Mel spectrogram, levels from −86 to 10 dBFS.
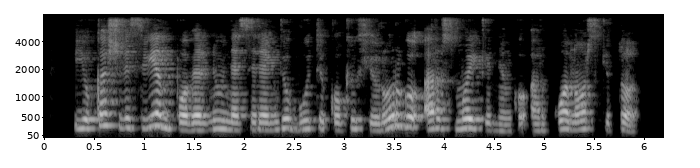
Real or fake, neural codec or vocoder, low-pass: real; none; 7.2 kHz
